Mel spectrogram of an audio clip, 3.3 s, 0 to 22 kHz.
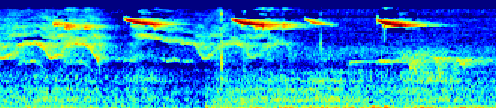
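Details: Meadow bunting recorded 31 May 2022 with an Olympus OM-D E-M1 Mark II camera: three very high, thin, sharply falling notes about a second apart, over lower chirping from other birds and steady background hiss.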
